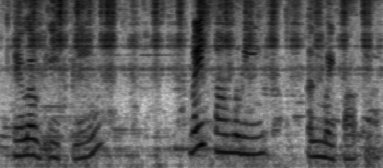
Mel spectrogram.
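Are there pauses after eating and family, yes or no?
yes. There are pauses after eating and family.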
